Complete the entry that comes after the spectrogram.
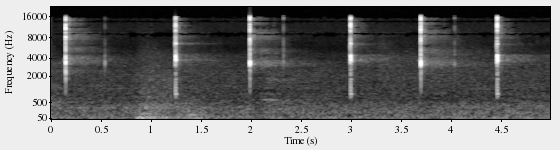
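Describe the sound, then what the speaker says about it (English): Sharp, evenly spaced clicks from a VVT solenoid switching on and off repeat about once a second over a low mechanical hum, crisp and close. "you need to make sure that you hear clicking sound uh, from the VVT solenoid"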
